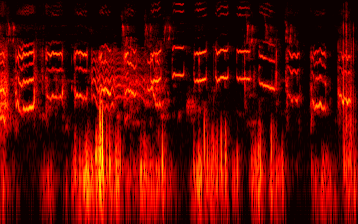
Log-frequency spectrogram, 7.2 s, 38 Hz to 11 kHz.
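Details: Several 22-day-old Pinscher puppies cry loudly indoors: thin, wavering high whines in quick bursts about twice a second, some sliding up and down, over low thumps and shuffling.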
